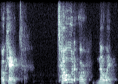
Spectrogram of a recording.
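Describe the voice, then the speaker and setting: High-voiced man narrating, slightly muffled. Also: sing-song, slow. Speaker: narrator and host of a script reading. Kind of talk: amateur dramatic reading of stage directions with casual asides. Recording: dull, lo-fi voice recording.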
